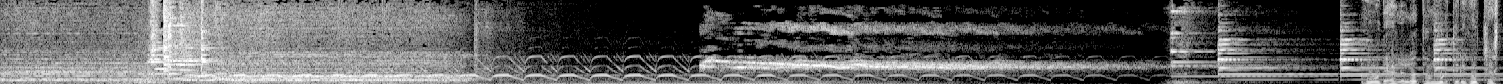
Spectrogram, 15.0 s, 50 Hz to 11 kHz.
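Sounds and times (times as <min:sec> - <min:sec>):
low music: 0:00.0 - 0:06.9
bell ringing: 0:01.5 - 0:02.5, 0:11.6 - 0:15.0
siren wailing: 0:01.6 - 0:12.3.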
